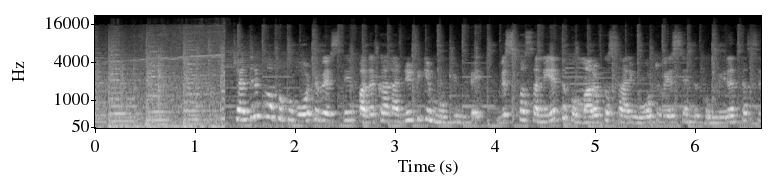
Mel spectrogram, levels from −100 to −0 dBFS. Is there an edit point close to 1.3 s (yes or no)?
yes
